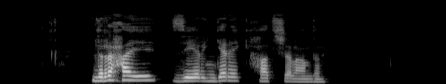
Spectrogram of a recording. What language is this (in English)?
Kurdish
